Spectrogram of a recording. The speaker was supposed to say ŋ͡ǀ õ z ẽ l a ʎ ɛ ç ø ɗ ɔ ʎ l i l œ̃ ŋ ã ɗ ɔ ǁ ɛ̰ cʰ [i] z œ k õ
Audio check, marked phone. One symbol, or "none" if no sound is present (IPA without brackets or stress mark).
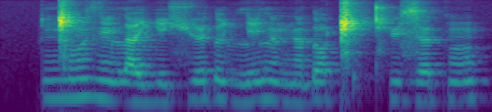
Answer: y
